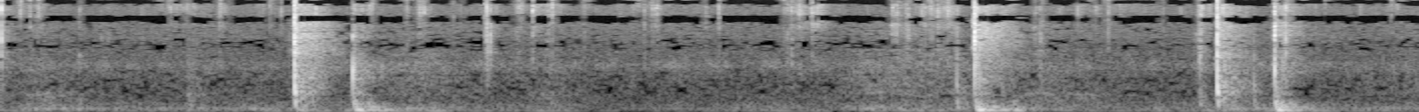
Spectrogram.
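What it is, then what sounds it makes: Dried soap block being cut. A metal blade shaves and scrapes the surface of a hand-held block of dried soap, beige with a blue layer, with some foam on the fingers. Several sharp, crisp chopping cracks stand out from a quiet, steady scraping hiss. Each crack carries a dull low thud and dies away almost at once.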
